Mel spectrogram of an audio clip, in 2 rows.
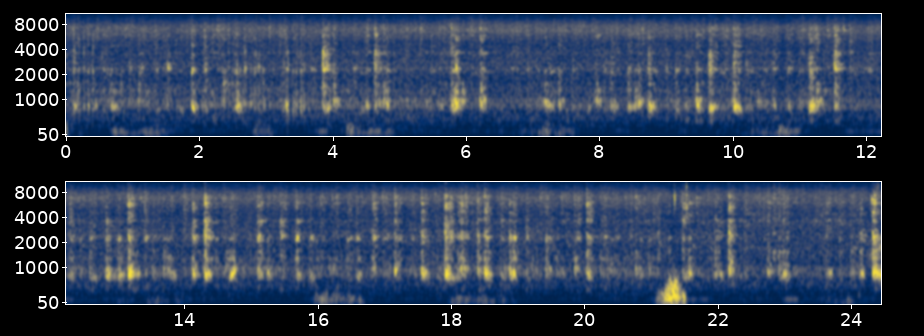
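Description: Marinated chicken pieces being laid one by one into hot oil in a flat iron frying pan, the oil crackling and spitting in short irregular spurts. Dull low thumps come every second or two as pieces are set down and moved, the loudest about 21 seconds in.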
